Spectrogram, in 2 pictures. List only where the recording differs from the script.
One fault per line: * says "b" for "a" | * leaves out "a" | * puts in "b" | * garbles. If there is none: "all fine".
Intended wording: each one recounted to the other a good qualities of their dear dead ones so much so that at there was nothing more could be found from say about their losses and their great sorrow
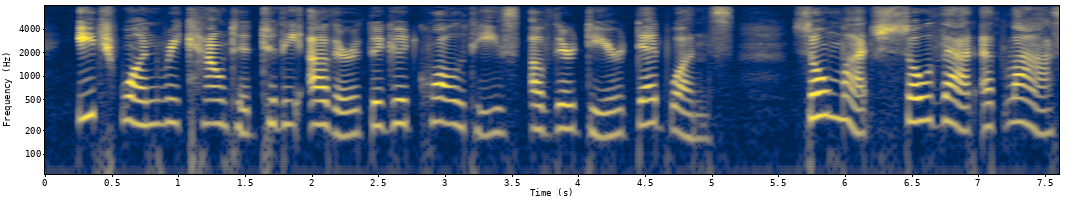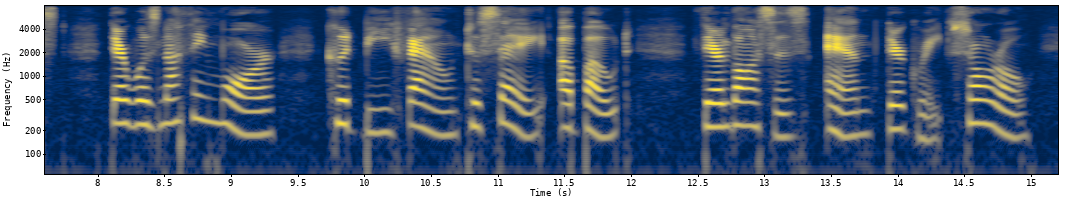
* says "the" for "a"
* puts in "last"
* says "to" for "from"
